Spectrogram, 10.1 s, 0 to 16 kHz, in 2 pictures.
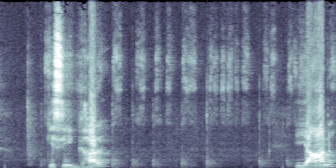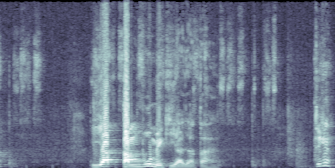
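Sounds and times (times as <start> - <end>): chalk scratching on blackboard: 0.6 - 5.7, 6.5 - 9.3.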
